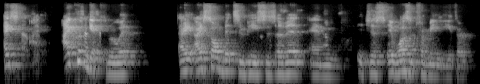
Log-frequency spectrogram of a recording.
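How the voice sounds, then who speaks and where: Heavy room echo surrounds a man hosting a casual interview. His voice has a bright edge, and he speaks agreeably in halting bursts, repeating words as he forms questions. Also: fairly high pitch. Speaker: host, interviewer. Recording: very echoey, reverberant room.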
